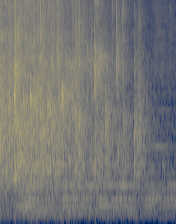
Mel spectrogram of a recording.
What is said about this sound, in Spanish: Denle a Dios un fuerte aplauso.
